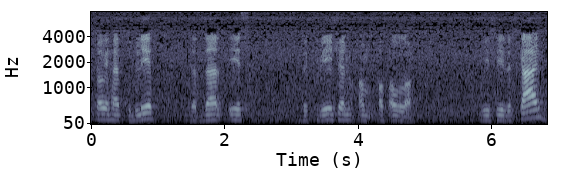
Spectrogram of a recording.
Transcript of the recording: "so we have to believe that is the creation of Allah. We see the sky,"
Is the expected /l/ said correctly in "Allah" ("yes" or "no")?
yes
